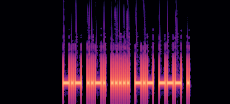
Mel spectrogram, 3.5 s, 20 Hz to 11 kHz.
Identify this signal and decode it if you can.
Morse code, heard as a keyed tone, about 39 wpm, 700 Hz. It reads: KF5KOE
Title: USA Call Signs Repeated 3x 40wpm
